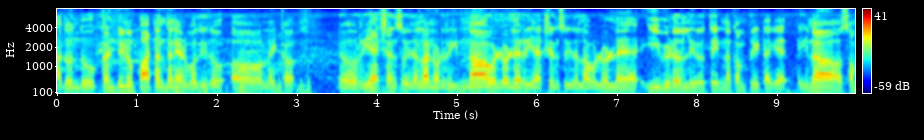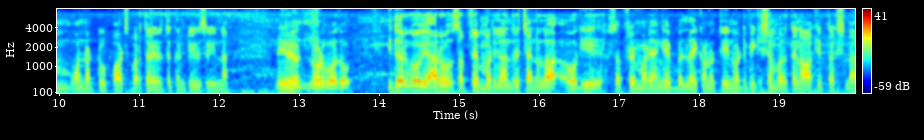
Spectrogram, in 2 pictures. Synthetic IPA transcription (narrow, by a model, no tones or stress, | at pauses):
ɐd̪ond̪ukɐɳʈinjuːpaːɾʈɐnt̪ɐneɦeːɭboːd̪uid̪ulɐjk | ɾijaːkʂɐnsuid̪ɛlːɐnoːɽiɾiinːɐɔɭːoɭːe̞ɾijaːkʂɐnsuid̪ɛlːɐoɭːoɭːe̞iːʋiːɖijod̪ɐlːiːɾut̪ːe̞inːɐkɐmpliːʈaːɡeinːɐsɐmʋɐnɖaːʈuːpaːɾʈsbɐɾt̪aːneiɾut̪ːekɐɳʈinjuːsinːɐnnoːɽboːd̪u | id̪ʋɐɾɡujaːɾuːsɐbskɾɐjbmaːɽilːɐːnd̪ɐɾet͡ʃɛnːɐlɐɦoːɡisɐbskɾɐjbmaːɽiɦɐŋɡe̞bɛlːɐjkaːɳot̪ːino̞ːʈipikeːʃɐnbɐɾut̪ːenaakid̪̚t̪ːɐkʂɳɐ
